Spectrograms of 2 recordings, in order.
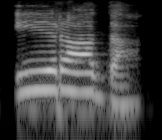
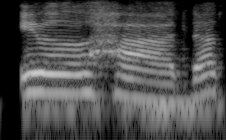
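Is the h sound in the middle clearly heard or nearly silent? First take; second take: nearly silent; clearly heard. First: The h is nearly silent and l sounds like r. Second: The h sound after the l is clearly pronounced. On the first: The speaker calls it right. "tapi irada" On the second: The speaker calls it wrong. "bukan ilhada"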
